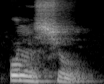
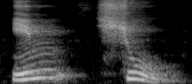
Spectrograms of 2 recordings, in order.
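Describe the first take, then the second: First: The word begins with a u vowel. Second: The word begins with an i vowel. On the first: The speaker calls it wrong. "tidak dibaca um umshu" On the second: The speaker calls it right. "maka dibaca apa? Imshu"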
